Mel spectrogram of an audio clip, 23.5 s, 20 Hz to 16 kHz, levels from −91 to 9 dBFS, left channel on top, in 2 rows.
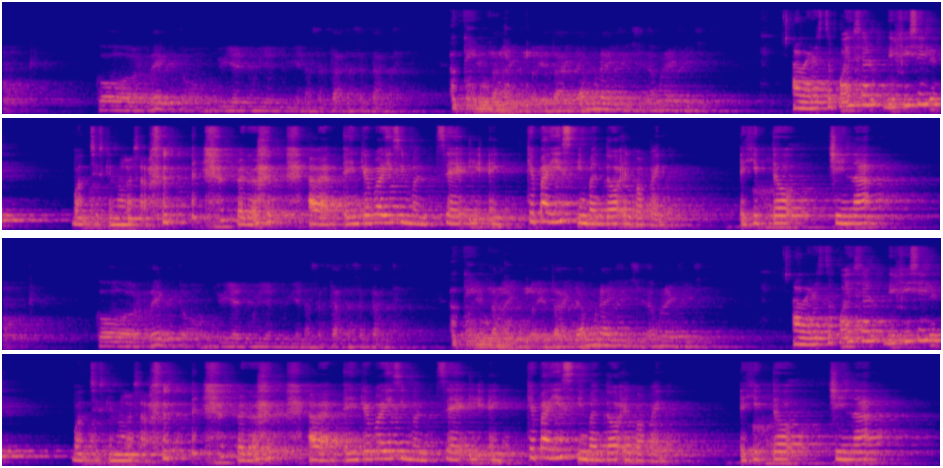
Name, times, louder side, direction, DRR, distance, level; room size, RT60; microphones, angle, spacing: voice 1, 1.2-4.8 5.8-8.7 14.4-14.6 21.1-21.5 22.1-22.5, right 1 dB, 60° right, 0 dB, 6.4 m, -37 dB
voice 2, 5.6-6.4 9.9-11.7 12.6-18.0 18.3-20.1 21.0-21.7 22.1-22.7, left 1 dB, 20° left, 3 dB, 2.3 m, -28 dB
29.5 x 17.0 x 9.1 m, 2.3 s
head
